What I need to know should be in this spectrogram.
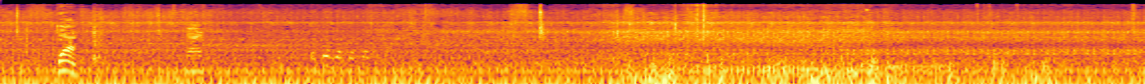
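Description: A woman speaks briefly from outside a truck window.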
